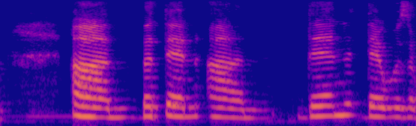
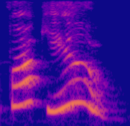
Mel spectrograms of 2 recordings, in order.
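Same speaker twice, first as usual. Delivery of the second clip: much higher, loud indignant snap; outraged retort; 4 dB louder, slower than usual. Retold or imitated. Wife retelling her outraged retort to her husband. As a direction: fire it back at him in disbelief.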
